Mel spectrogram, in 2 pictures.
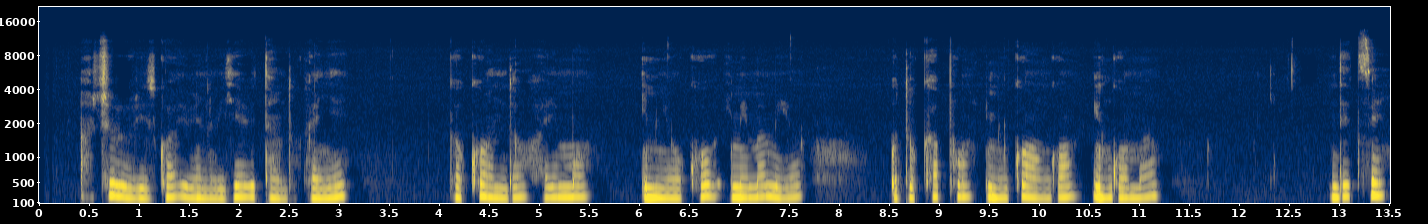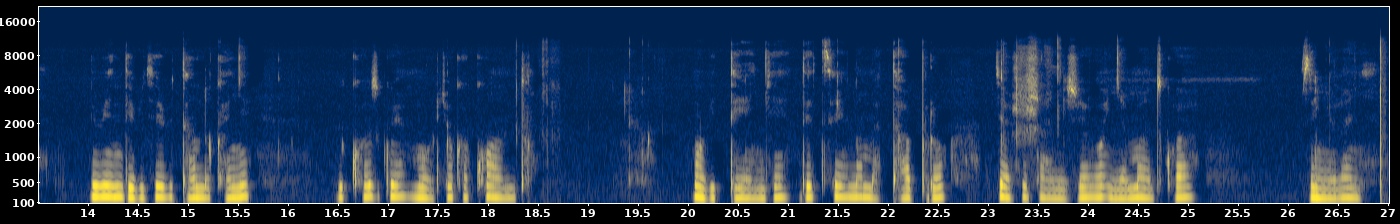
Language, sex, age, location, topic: Kinyarwanda, female, 18-24, Kigali, finance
